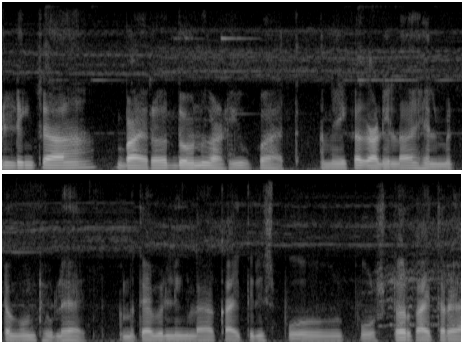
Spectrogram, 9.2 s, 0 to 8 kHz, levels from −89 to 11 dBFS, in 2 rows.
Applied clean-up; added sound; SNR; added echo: none; none; none; none.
